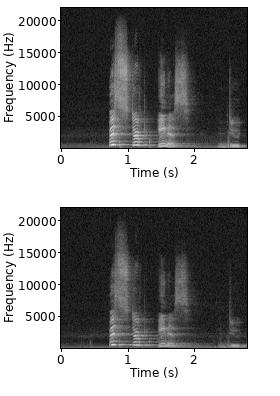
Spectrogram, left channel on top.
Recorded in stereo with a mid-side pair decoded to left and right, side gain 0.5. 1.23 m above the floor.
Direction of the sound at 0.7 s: 55° left.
